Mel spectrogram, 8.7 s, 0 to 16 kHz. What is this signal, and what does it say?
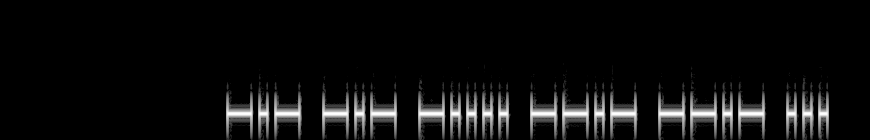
Morse code, heard as a keyed tone, about 16 wpm, 700 Hz. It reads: KK6QQS
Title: USA Call Signs - 6 Characters - Repeated 2x - 15wpm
